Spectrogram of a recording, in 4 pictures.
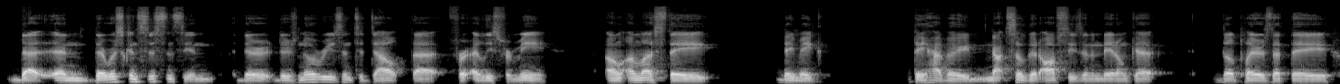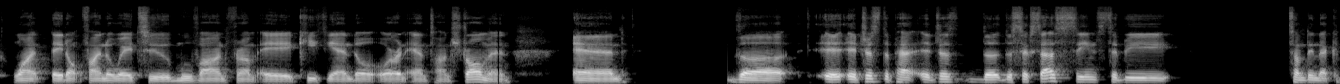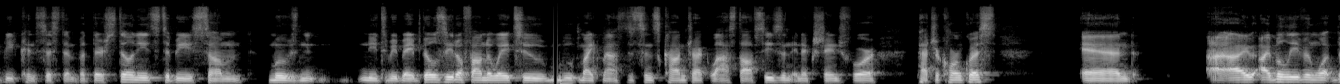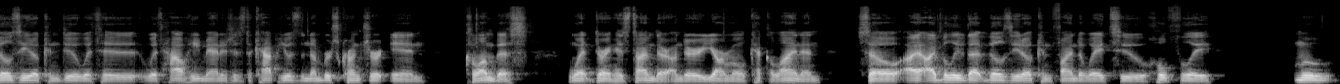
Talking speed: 170 wpm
